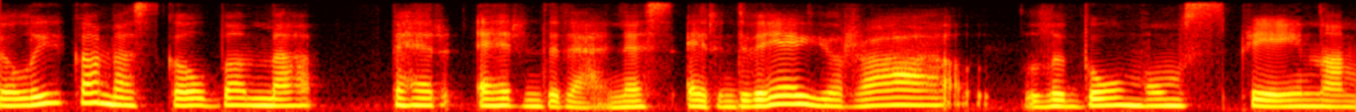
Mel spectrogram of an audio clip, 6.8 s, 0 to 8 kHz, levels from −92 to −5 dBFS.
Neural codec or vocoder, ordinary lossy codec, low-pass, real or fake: codec, 16 kHz, 0.8 kbps, ZipCodec; Opus, 64 kbps; 7.2 kHz; fake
